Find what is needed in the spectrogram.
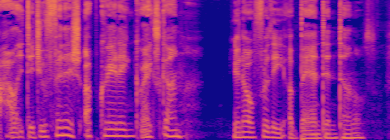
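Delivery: hushed whisper. Leaning over to another player during a game, the speaker whispers a question. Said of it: "I whisper in his ear".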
